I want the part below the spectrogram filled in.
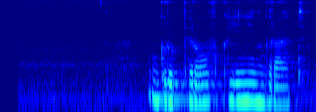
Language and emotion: Russian, neutral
